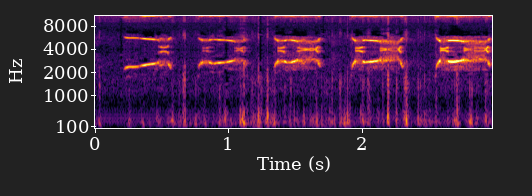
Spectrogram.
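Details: An osprey at Port Lincoln on 21 December 2020 calls in four evenly spaced bursts of clear, slightly rising whistled notes, each about a quarter second long, above a constant rustling crackle.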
